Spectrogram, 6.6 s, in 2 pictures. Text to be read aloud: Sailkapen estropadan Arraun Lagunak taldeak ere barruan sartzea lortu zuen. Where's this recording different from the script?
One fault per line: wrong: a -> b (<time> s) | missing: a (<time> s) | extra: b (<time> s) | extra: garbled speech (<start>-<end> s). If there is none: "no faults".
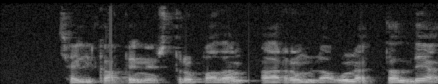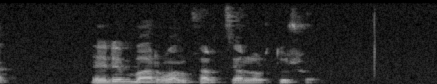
no faults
